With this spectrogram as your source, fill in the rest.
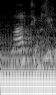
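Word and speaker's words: Montague: is he coming from Montega how do you pronounce it Mon monteo it's an hour program mon montue thank you that's what I needed where's where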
